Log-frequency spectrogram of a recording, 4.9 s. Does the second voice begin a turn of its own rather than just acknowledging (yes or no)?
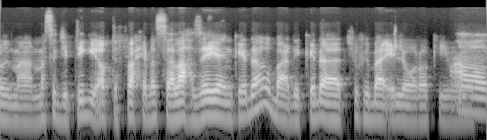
no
